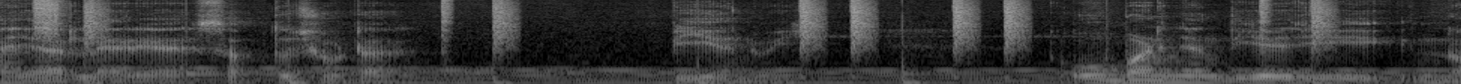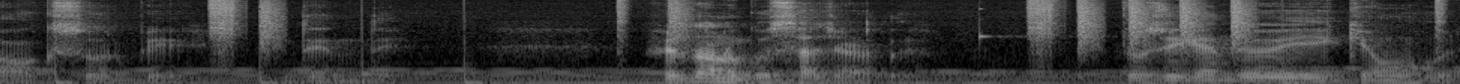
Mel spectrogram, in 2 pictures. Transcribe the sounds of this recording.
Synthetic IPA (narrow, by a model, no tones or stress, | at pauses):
jaːɾlɛːɾɪaːɛːsəb̚t̪õːt͡ʃʰoːʈaː | piːɛːnʋiː | oːbəɳd͡ʒãːnd̪iːɛːd͡ʒiːnɔːksɔːɾʊpḛːd̪ɪnd̪eː | pʰɪɾt̪ʊaːnũːɡʊsːaːt͡ʃə̰ɽd̪aːt̪ʊsĩːkɛ̃ːnd̪eoeːkjõːɦoːɾ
